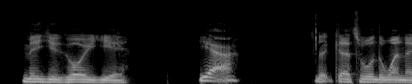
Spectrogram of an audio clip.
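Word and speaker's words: Medjugorje: I mean, there's a similarity, but so, like, what do you do with, like, J, evidently in Croatian, is more of a y sound. Mejogorje.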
